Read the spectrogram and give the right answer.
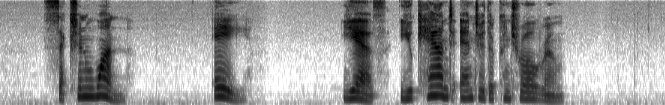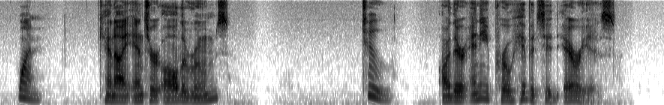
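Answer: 2: Are there any prohibited areas?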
